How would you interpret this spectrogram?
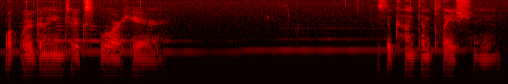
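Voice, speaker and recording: A woman leading a guided meditation in a measured, instructing manner, with long pauses between short phrases. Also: extremely low pitch, steady tone. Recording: voice over meditation music with flute.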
